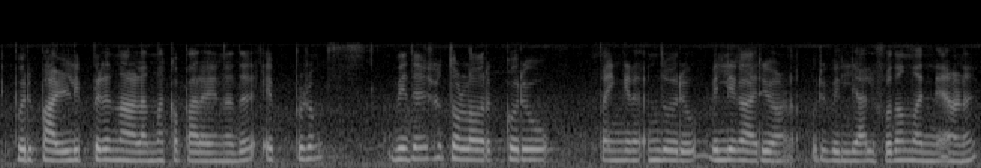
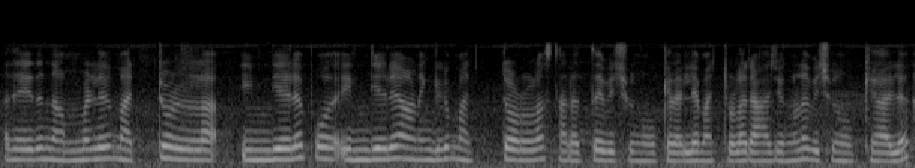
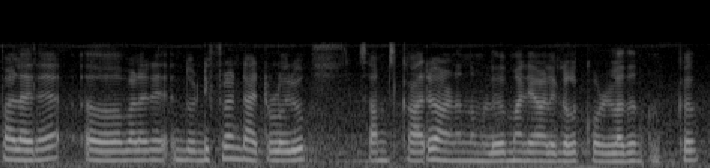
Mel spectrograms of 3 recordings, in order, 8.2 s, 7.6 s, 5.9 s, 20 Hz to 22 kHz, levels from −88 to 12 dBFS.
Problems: low volume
